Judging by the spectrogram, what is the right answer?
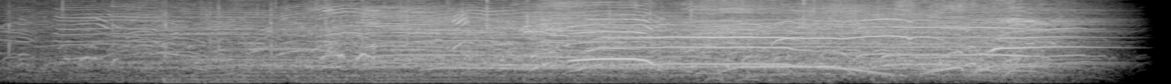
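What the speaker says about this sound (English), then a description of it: "Just listen to this crowd reacting to a total eclipse." A large crowd reacting to a total solar eclipse cheers, whoops and shouts excitedly, voices overlapping and swelling into loud, sustained cries before fading out.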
